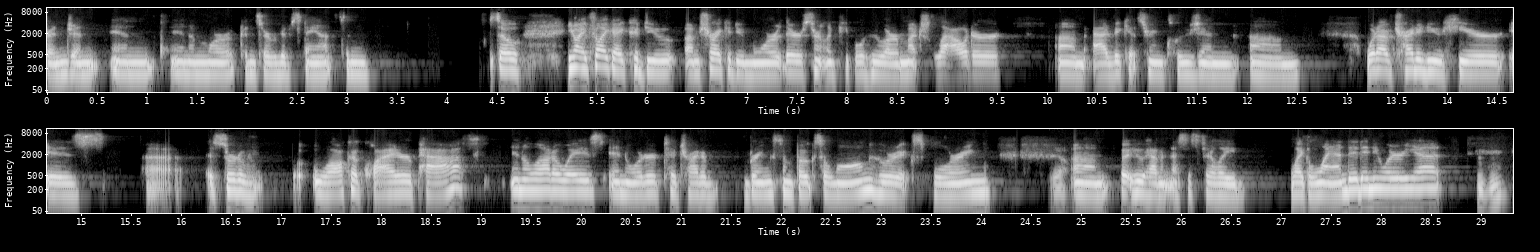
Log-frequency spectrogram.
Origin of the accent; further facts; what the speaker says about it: North Georgia, United States; I grew up in the South in North Georgia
